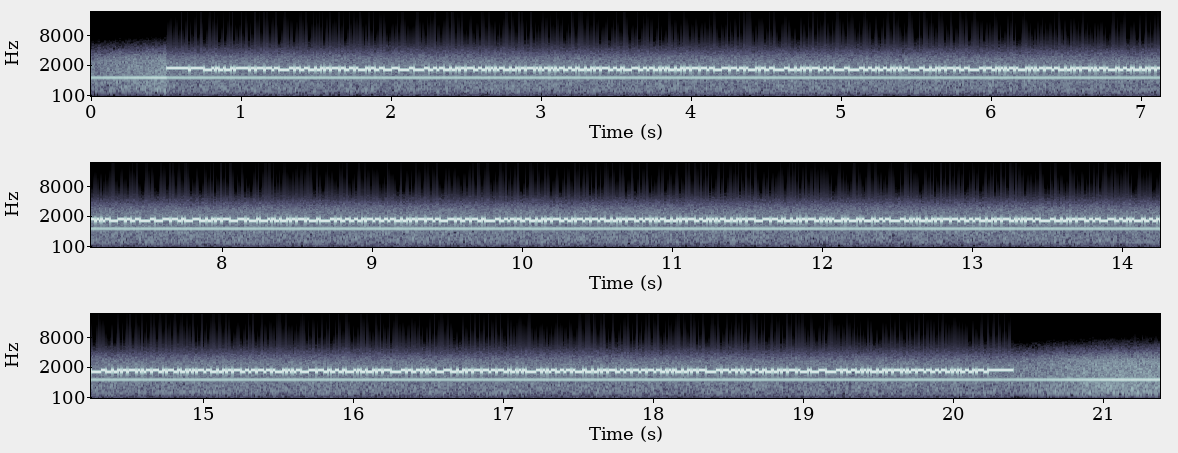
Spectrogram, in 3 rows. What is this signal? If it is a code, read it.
RTTY (75 baud, 170 Hz shift), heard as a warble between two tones, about 1650 Hz centre, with a steady whistle near 940 Hz. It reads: 152 2329550 86 668 8904 191325 0558865 2576361 638 6925979 93 352810 1927502 811 06 86 97 4333054 10 415 098385 67741 0136978 5269 1745603 0114 5168 39524 610487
